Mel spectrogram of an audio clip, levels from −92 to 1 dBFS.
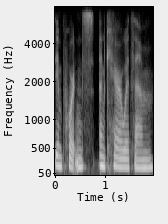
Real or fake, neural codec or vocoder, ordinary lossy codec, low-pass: real; none; Opus, 24 kbps; 7.2 kHz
